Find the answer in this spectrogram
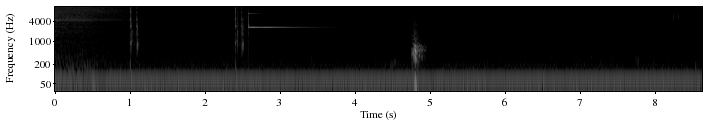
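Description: Like-and-subscribe overlay sound effects: a swish, a couple of mouse clicks, then a bell-like ding about two and a half seconds in that rings out for over a second, and a soft pop near five seconds. A low hum sits underneath.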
